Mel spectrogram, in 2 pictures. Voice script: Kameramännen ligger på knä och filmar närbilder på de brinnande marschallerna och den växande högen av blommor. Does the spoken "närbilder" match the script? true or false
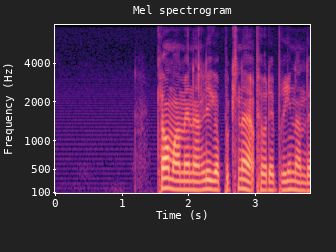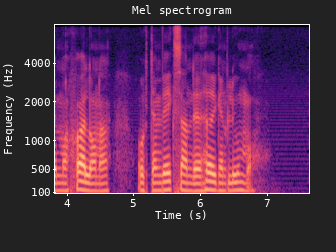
false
